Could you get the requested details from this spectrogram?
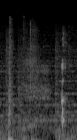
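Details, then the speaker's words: Two abrupt, short voiced hiccups about a second apart, with light background sound, after eating a lot; hiccups. "I have the hiccups right now cuz I ate a lot"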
